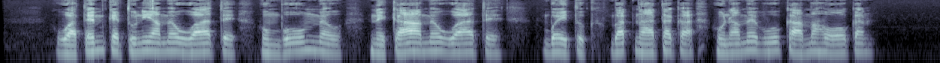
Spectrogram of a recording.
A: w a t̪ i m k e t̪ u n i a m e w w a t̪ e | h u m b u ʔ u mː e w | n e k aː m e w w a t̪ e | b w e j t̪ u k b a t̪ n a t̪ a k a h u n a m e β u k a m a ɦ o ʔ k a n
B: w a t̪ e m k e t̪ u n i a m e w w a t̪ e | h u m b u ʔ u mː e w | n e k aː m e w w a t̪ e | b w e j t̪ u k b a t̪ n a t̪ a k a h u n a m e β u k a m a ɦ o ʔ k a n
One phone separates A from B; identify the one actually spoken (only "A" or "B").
B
